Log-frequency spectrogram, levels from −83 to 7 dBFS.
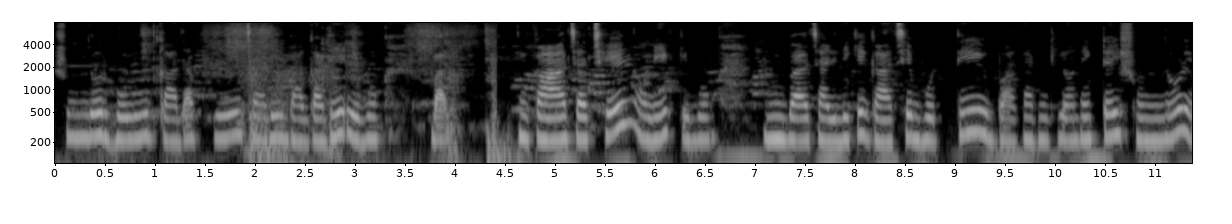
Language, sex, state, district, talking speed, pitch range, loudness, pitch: Bengali, female, West Bengal, Paschim Medinipur, 100 wpm, 210-235 Hz, -31 LUFS, 220 Hz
